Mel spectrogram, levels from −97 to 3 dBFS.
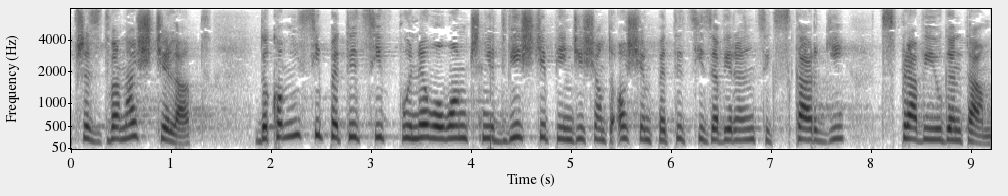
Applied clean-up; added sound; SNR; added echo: none; none; none; none.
